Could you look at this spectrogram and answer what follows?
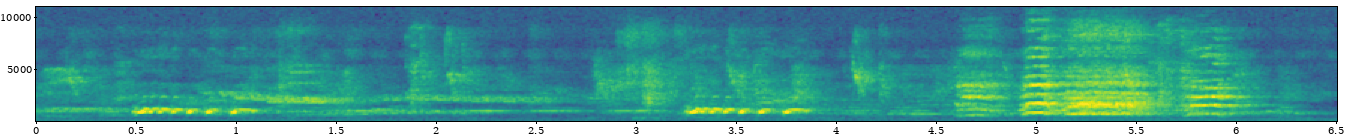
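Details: Local zebra dove, a perkutut with a big voice, gives two rapid, bubbling strings of coo notes about three seconds apart. A rooster crows loudly near the end over a faint background hum.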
